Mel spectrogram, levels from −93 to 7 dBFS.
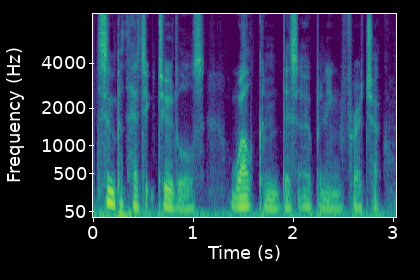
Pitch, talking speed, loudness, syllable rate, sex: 90 Hz, 180 wpm, -20 LUFS, 6.5 syllables/s, male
